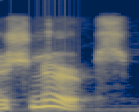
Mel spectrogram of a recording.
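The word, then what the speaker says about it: snRNPs: It's like you pronounce it like schnapps, like German liqueur, but schnurps. That's how I'm saying you should pronounce it. I don't actually know how people pronounce it, but that's how I do it.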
